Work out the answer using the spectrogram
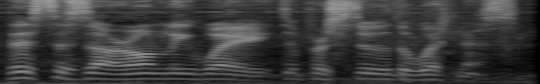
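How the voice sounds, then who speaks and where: A man playing an earnest, scholarly sorcerer in a video game, deliberate and precise as though explaining a theory. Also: mid-range voice, background noise, natural voice. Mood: urgent. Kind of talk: dramatic video game acting.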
